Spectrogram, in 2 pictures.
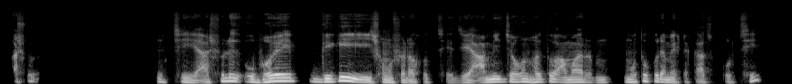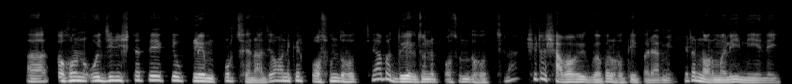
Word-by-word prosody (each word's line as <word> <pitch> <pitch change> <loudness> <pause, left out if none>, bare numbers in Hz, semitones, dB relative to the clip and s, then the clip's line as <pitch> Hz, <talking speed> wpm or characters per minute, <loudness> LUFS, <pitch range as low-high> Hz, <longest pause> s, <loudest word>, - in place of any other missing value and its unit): আসল - - -9 1.4
জি, - - -5 0.2
আসলে 150 +9 +1 0.2
উভয় 125 +7 +7 0.4
দিকেই 145 +5 +7
এই 105 - +3
সমস্যাটা 100 -2 -1
হচ্ছে 95 +1 -15
যে 95 - -4 0.2
আমি 115 +4 +4
যখন 125 +1 +2
হয়তো 125 +2 0
আমার 110 +1 +1 0.5
মতো 115 +6 -1
করে 140 -2 +1
আমি 105 - +1
একটা 110 +1 -17
কাজ 95 0 -7
করছি, 100 - -9 0.7
আ - - -2 0.3
তখন 175 +2 +4 0.2
ওই 175 - +5
জিনিসটাতে 180 +2 0 0.2
কেউ 185 - +2
claim 155 -2 +5
করছে 150 -7 -6
না, 95 - -3
যে - - -3
অনেকের 170 0 -1
পছন্দ 150 +6 0
হচ্ছে 125 - -8
বা, - - 0
২-১ 130 -2 +5
জনের 120 -2 0
পছন্দ 120 +2 -5
হচ্ছে 100 0 -11
না। - - -11 0.2
সেটা 250 0 -6
স্বাভাবিক 120 0 +1
ব্যাপার 105 +5 -1
হতেই 100 +1 -5
পারে। 95 0 -7
আমি 100 -2 -7
সেটা 165 +4 -4
normally 105 0 0
-ই - - 0
নিয়ে 95 -1 -4
নেই। 90 +1 -11
120 Hz, 180 wpm, -20 LUFS, 105-155 Hz, 1.4 s, উভয়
